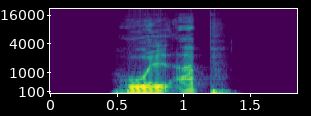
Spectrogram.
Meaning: 1. singular imperative of abholen 2. first-person singular present of abholen
- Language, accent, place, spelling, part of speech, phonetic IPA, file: German, Germany, Berlin, hol ab, verb, [ˌhoːl ˈap], De-hol ab.ogg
